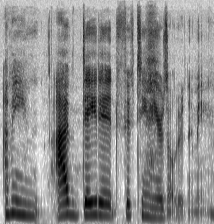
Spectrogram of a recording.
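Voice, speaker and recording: Woman, 40s, podcast co-host. Blunt, emphatic, quick to laugh. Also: mid-range voice, vocal fry. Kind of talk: casual chat.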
